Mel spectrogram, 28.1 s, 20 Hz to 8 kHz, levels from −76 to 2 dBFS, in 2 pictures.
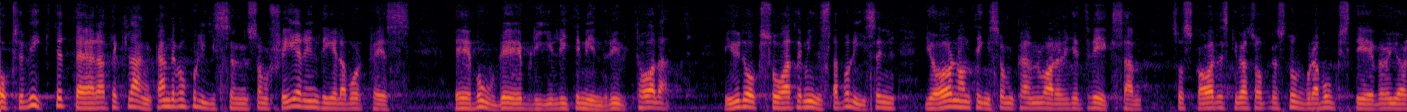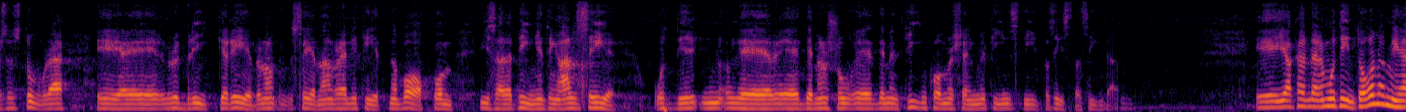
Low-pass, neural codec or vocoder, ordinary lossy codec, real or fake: none; codec, 16 kHz, 8 kbps, FreqCodec, smaller model; none; fake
